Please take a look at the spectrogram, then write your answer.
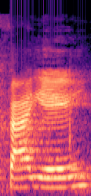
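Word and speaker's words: Fage: so I got these I'll be saying face but it's pronounced Faye yogurts I'm gonna use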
